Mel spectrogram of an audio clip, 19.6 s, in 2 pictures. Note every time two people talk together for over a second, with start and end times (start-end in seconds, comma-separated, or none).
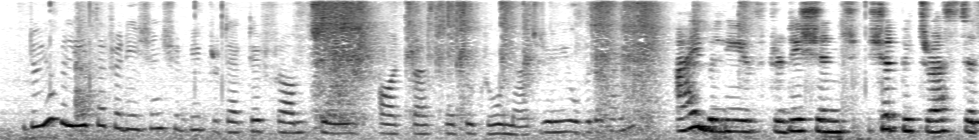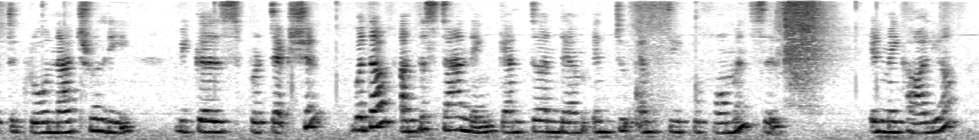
none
